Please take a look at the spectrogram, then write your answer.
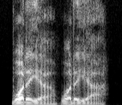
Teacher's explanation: That T at the end of the word what is going to change to a D sound. This is really typical of American English, where a T that's surrounded by vowel sounds is going to change to a D. It's called a flapped T, and it just rolls off your tongue in a smooth way.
